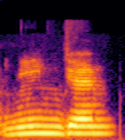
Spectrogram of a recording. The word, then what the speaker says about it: 人間: We start with Nin and it ends with what? Again. Yep, Ningen. Perfect.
